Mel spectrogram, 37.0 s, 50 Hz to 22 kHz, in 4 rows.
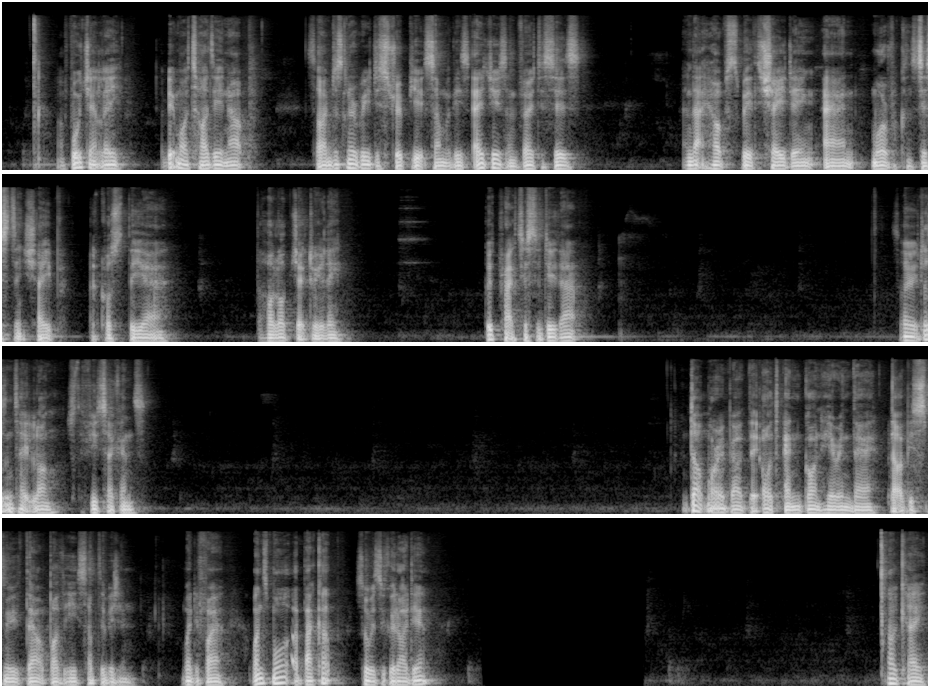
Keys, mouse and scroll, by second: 0.0 scroll up 2, 0.2 middle click, 1.0 click, 1.2 scroll up 2, 1.3 shift+middle click, 2.1 click, 2.6 g, 3.3 click, 3.7 g, 4.3 middle click, 4.8 1, 4.9 click, 5.9 ctrl+KP_3, 6.1 shift+middle click, 6.3-7.6 scroll up 4, 7.6 scroll down 3, 7.9 shift+middle click, 8.4 2, 8.5 Left, 9.1 g, 10.4 Left, 10.9 g, 12.0 Left, 12.5 g, 14.1 scroll down 1, 14.2 shift+middle click, 14.6 click, 15.0 g, 16.3 click, 16.6 g, 17.6 click, 18.1 g, 18.9 click, 19.3 g, 20.0 click, 20.5 g, 21.3 click, 21.7 g, 22.4 click, 22.7 g, 23.5 shift+click, 23.6 shift+click, 24.0 middle click, 24.2 scroll up 1, 24.3 shift+middle click, 24.6 g, 25.2 middle click, 25.9 Tab, 26.0 scroll down 2, 26.3 click, 26.3-27.7 middle drag, 27.7 click, 28.8 shift+d, 31.6 m, 32.6-34.3 middle drag, 34.3-34.6 scroll down 2, 34.6-37.0 shift+middle drag.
